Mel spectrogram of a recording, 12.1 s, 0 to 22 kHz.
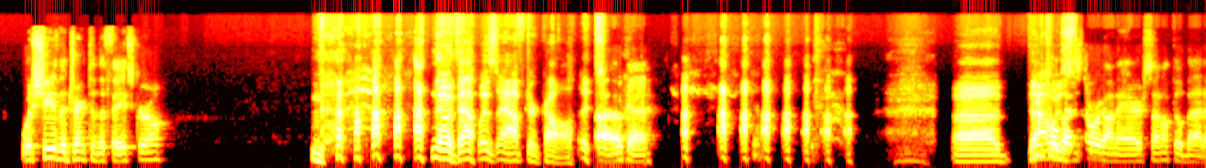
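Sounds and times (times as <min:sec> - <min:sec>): man chuckling: 0:03.2 - 0:10.8.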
